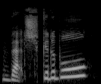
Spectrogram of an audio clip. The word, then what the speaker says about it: vegetable: As you said, vegetable becomes vegetable and difference becomes difference.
